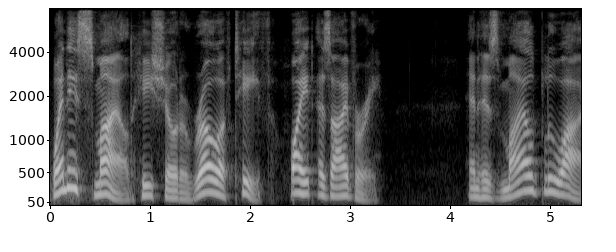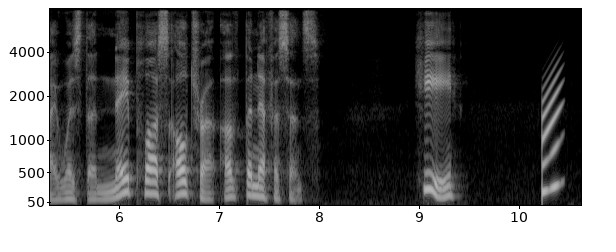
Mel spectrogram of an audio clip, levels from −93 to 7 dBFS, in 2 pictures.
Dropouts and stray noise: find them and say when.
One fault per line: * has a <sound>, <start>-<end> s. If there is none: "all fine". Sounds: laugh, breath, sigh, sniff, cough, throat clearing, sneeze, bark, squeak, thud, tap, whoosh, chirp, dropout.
* has a chirp, 10.2-10.5 s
